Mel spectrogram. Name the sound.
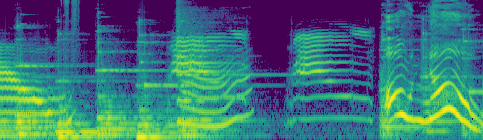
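cartoon mama cat meowing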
